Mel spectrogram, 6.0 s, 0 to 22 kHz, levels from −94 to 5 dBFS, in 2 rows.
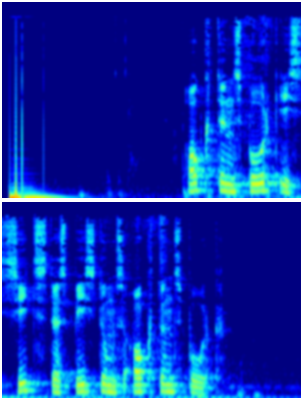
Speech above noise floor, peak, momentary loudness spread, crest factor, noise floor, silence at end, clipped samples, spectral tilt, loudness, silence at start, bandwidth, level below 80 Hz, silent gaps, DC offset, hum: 43 dB; -22 dBFS; 8 LU; 16 dB; -83 dBFS; 0.8 s; under 0.1%; -4.5 dB/octave; -41 LUFS; 0.1 s; 16.5 kHz; -52 dBFS; none; under 0.1%; none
